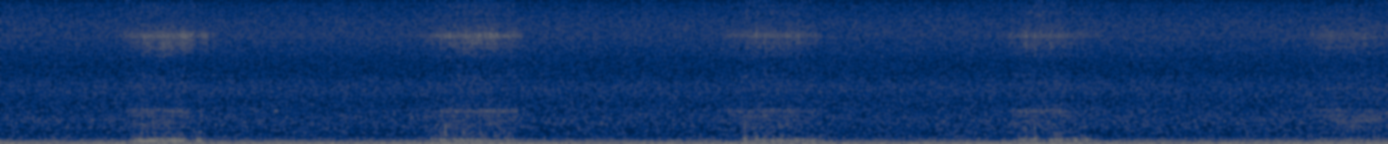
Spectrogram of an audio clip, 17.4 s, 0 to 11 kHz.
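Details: A cat sleeping at dawn, loud for his size, produces soft, regular snoring breaths about 16 a minute under steady room hiss; it is unclear whether this is snoring or sleep breathing.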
